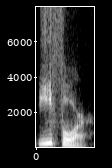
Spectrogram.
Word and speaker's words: ephor: And then there's a fourth speech by a person who is known as an ephor. Ephor is spelled E-P-H-O-R, ephor, E-P-H-O-R.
